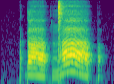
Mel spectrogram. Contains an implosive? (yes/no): yes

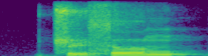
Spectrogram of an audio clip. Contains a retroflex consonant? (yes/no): yes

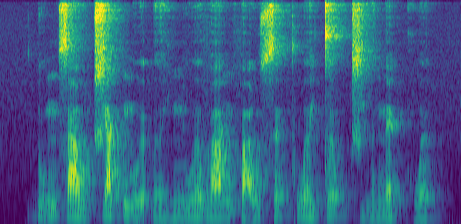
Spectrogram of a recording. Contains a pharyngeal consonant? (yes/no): no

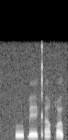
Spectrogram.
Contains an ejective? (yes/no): yes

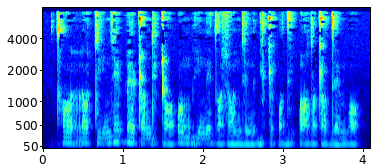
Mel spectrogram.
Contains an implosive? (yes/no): yes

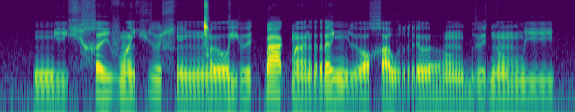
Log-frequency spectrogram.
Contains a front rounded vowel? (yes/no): no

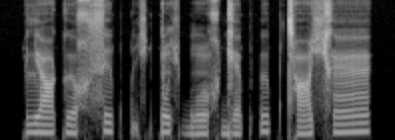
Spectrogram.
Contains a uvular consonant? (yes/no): yes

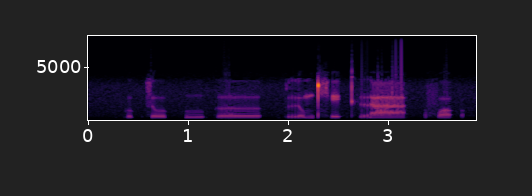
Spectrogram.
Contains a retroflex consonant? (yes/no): no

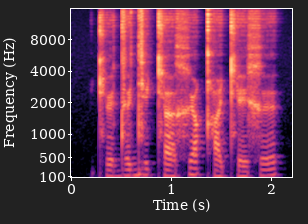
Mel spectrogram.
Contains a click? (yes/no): no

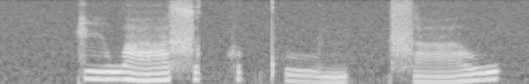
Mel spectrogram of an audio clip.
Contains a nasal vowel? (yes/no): no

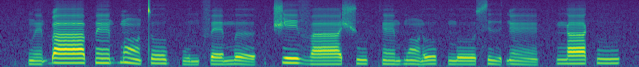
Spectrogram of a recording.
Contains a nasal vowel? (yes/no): yes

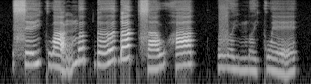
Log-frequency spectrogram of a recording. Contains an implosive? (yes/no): yes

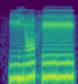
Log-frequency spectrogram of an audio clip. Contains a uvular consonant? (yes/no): no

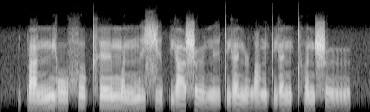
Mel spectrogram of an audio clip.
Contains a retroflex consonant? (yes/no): yes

